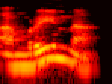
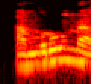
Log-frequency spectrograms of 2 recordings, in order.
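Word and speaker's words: أمرنا: sebagai Isim dari Laisa dia jangan amrina amruna BAC Siapa saja yang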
